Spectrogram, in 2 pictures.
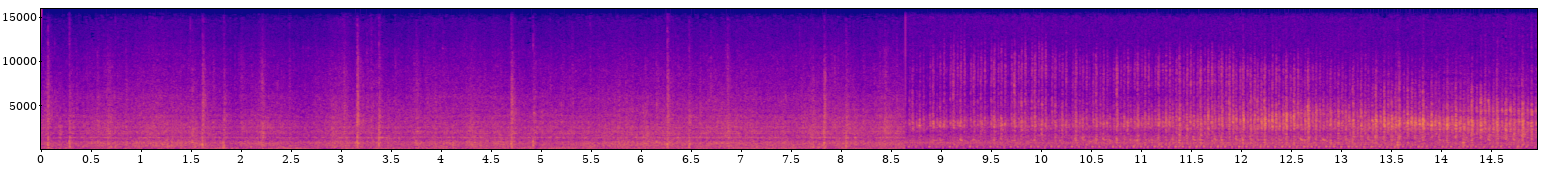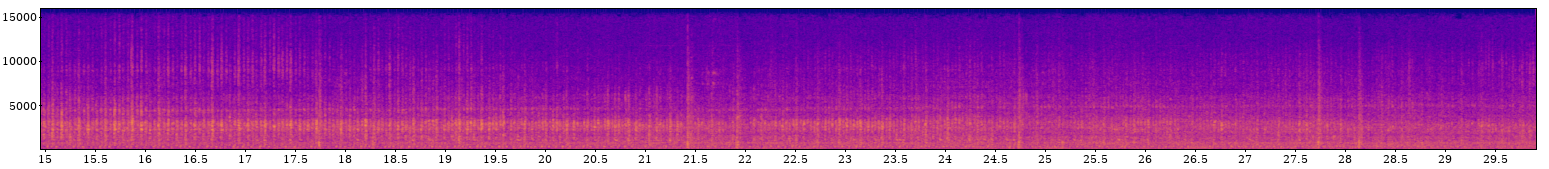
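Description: A train hauled by a Class 26 diesel locomotive running along, heard from an open carriage window. Wind buffets the microphone heavily until about nine seconds in, then suddenly drops away. A steady drone of wheel and running noise and the diesel engine carries on.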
